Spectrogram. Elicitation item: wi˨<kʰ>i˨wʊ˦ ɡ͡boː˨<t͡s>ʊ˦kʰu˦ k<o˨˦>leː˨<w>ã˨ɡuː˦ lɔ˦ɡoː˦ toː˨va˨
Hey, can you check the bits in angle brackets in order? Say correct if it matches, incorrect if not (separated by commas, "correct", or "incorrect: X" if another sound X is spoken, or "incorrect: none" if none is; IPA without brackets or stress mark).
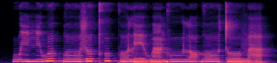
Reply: incorrect: ŋ, incorrect: z, correct, correct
